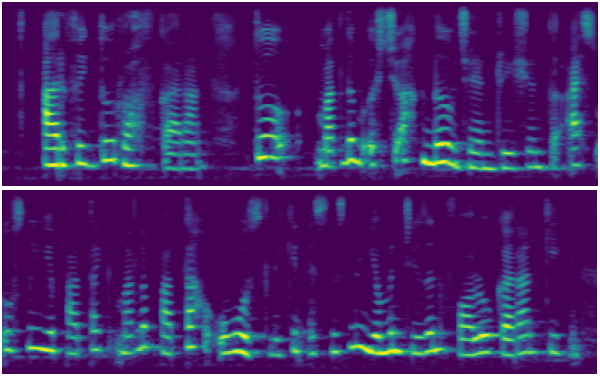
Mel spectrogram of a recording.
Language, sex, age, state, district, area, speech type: Kashmiri, female, 30-45, Jammu and Kashmir, Kupwara, rural, spontaneous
